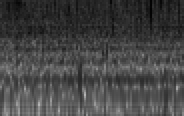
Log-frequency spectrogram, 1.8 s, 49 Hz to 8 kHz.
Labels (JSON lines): {"label": "anthrophony, boat engine", "recorder": "SoundTrap 500"}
